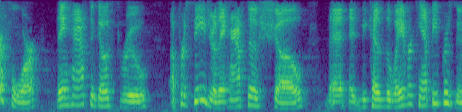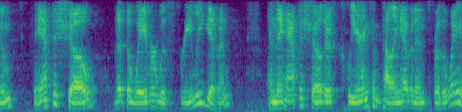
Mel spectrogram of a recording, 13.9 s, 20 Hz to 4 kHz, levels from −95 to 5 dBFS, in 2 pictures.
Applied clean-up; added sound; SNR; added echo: none; none; none; none.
